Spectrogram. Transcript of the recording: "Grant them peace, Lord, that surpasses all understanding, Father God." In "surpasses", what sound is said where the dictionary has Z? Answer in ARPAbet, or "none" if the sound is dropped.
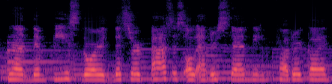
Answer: S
